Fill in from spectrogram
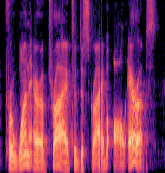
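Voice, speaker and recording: A man's medium-pitched voice at a moderate pace, over a quiet background. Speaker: professor of Iranian studies. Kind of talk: academic interview. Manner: hesitant, many fillers, lecturing.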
